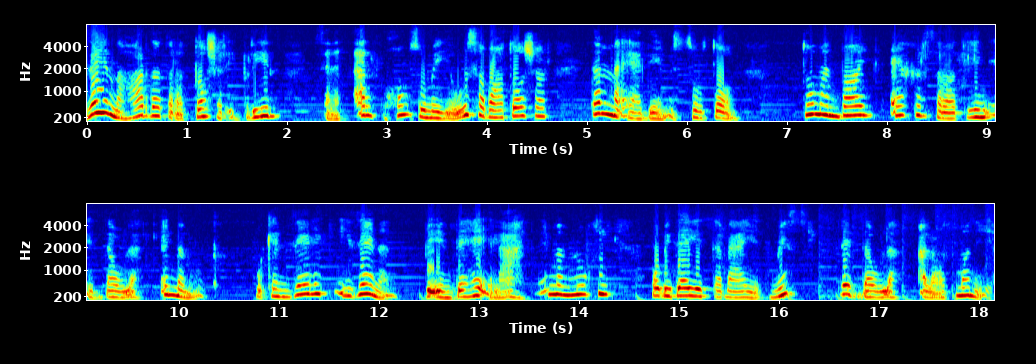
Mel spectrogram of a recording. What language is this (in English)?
Arabic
